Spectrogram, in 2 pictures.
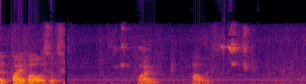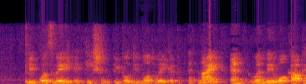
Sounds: Speech

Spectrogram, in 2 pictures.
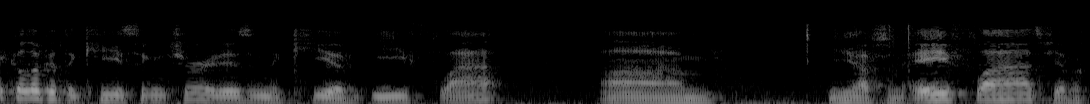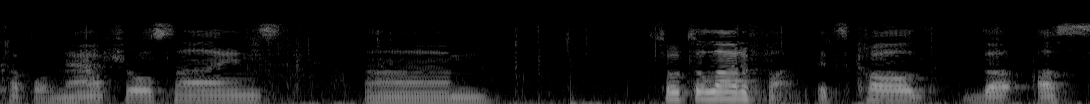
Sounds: Speech

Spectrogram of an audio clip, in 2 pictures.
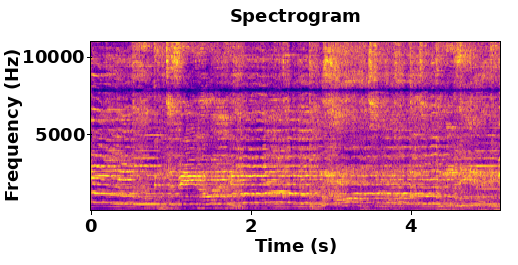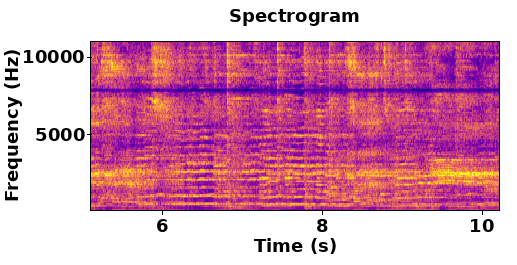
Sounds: Music

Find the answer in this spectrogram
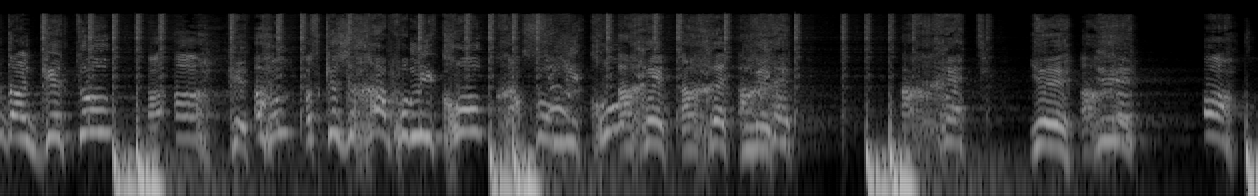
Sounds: Music

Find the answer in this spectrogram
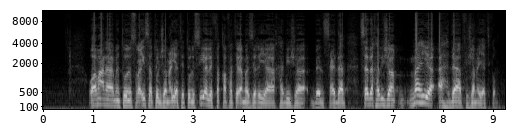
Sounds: Speech

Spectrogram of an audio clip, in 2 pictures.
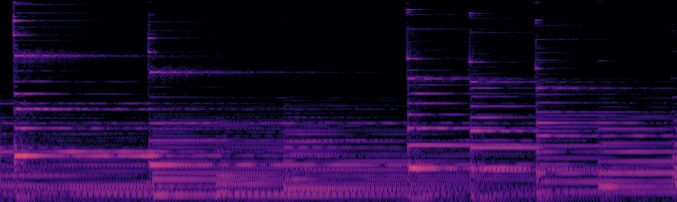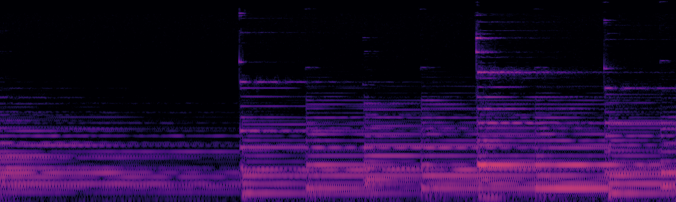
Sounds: Music

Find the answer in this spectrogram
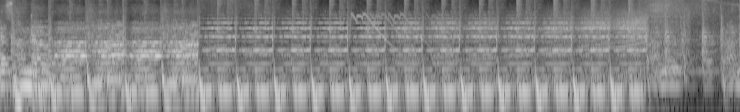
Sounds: Electronic dance music, Music

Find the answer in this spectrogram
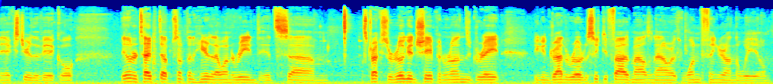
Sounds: Speech

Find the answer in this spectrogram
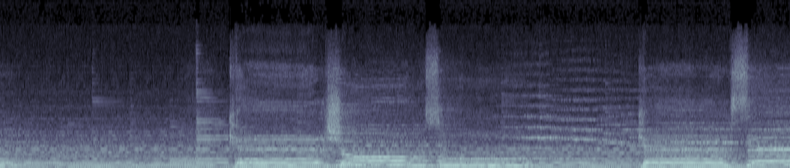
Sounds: Music

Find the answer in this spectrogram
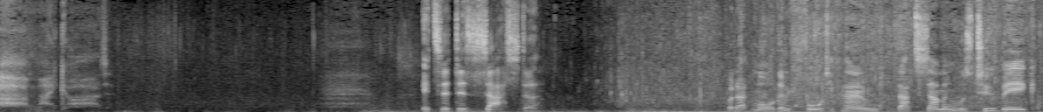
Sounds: Speech, Music

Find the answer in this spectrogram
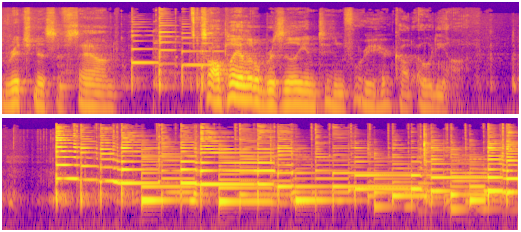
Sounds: Music, Mandolin, Speech

